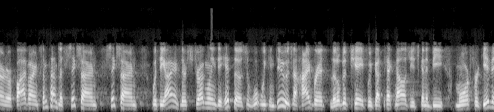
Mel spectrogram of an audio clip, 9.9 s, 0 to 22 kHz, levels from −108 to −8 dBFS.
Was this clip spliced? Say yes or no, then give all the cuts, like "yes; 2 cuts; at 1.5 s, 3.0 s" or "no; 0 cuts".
yes; 7 cuts; at 1.2 s, 2.1 s, 3.6 s, 5.8 s, 6.5 s, 7.0 s, 7.7 s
